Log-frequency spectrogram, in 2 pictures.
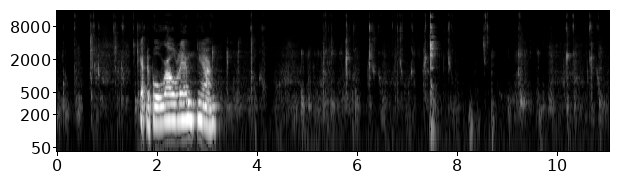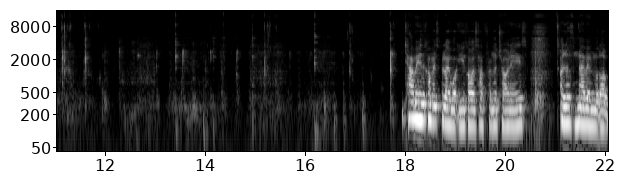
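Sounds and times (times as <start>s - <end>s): chewing and crunching food: 0.0s - 1.9s, 2.6s - 18.0s.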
